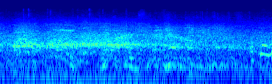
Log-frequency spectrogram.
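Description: Crowd noise fills a football stadium during a Colts versus Detroit game ahead of a big third down, a steady roar of many voices with announcer talk over it.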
